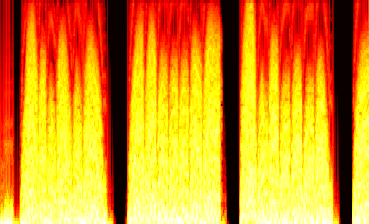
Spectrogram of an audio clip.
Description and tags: These samples made with AnalogX Scratch freeware.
